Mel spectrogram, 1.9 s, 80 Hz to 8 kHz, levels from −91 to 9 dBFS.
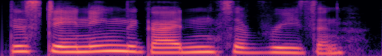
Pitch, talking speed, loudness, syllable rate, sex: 225 Hz, 155 wpm, -16 LUFS, 6.0 syllables/s, female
